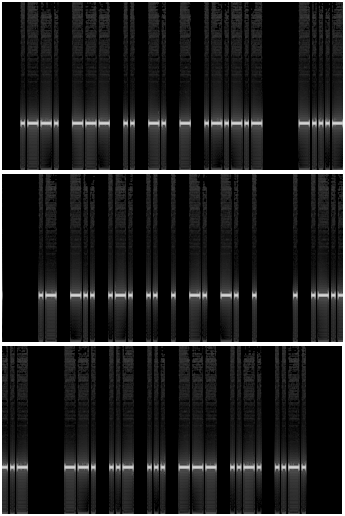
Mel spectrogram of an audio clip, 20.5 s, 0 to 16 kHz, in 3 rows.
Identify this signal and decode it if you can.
Morse code, heard as a keyed tone, about 18 wpm, spaced as for 15 wpm, 1000 Hz. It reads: POINT. <BT> ADRIENNE E. GUSOFF
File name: 15wpm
